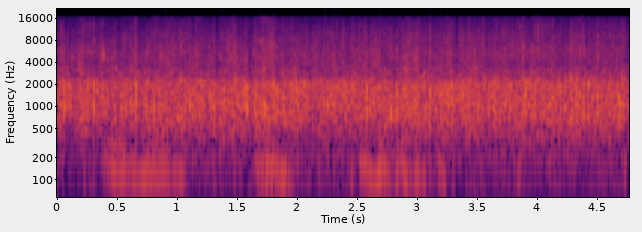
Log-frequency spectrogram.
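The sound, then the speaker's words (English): Steady, loud applause from an audience on the show Life Today fills the whole clip, a dense wash of clapping with a low voice faintly speaking underneath. “Would you just applaud the life of”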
